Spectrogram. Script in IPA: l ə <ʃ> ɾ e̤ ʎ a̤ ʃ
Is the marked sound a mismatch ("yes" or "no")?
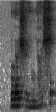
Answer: no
